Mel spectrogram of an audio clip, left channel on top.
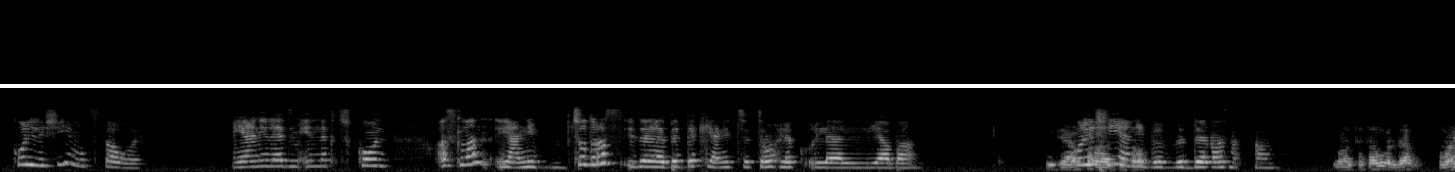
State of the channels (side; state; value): left; silent; digital silence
